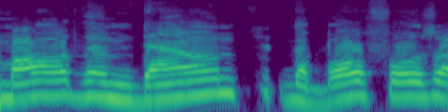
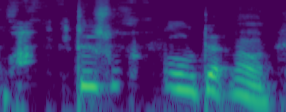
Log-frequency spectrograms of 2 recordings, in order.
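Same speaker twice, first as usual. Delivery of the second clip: higher, fast, put-on puzzled voice; mock confusion; 9 semitones higher, 5 dB quieter, faster than usual. Attackers puzzled that the wall fell, in a higher, fast mock voice. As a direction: sound baffled.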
